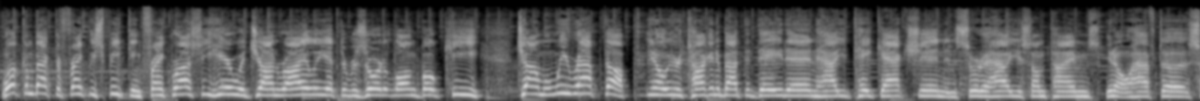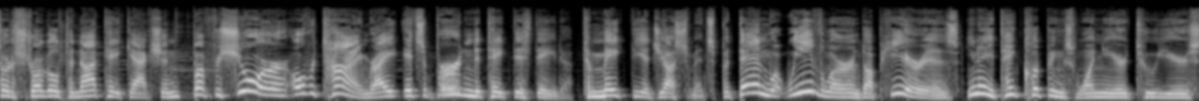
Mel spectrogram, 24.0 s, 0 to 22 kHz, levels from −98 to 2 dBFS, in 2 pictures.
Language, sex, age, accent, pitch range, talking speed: English, male, 50-69, American, 170-235 Hz, 215 wpm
